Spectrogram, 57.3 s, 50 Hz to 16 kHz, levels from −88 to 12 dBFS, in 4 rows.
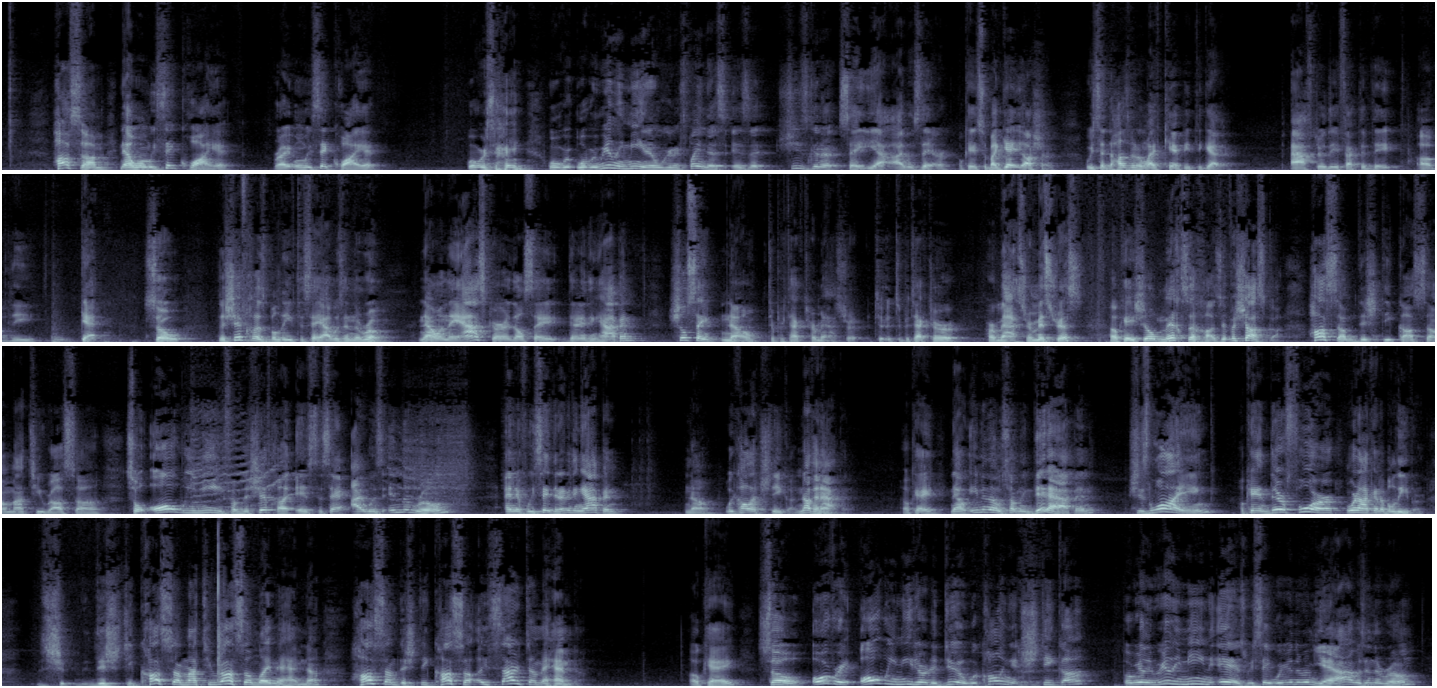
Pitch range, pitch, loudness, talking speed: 140-210 Hz, 165 Hz, -17 LUFS, 185 wpm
